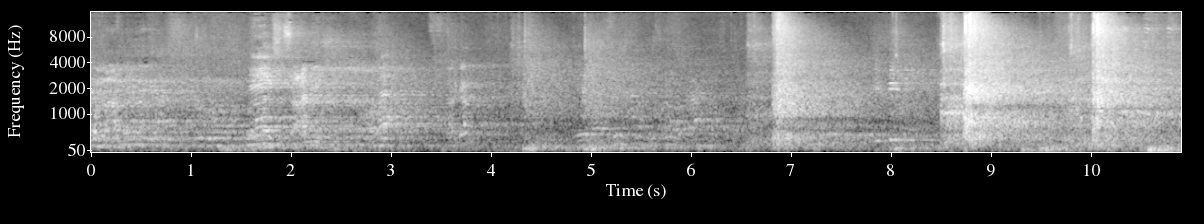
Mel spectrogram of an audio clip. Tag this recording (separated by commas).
playing squash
